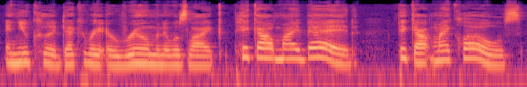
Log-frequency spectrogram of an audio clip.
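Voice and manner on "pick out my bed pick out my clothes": higher, slow game-character prompt; lightly voiced game dinosaur. Dinosaur game asking the player to decorate, lightly voiced game character. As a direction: imitate a slow, high-pitched game prompt. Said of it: "a dinosaur".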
